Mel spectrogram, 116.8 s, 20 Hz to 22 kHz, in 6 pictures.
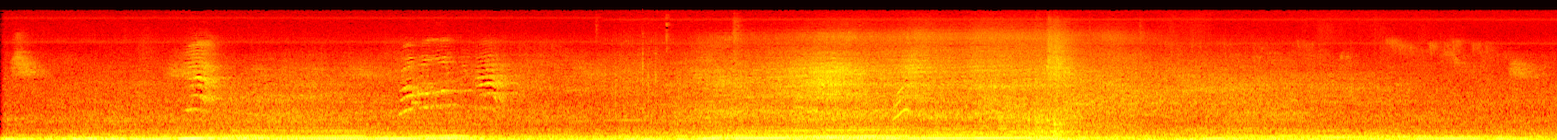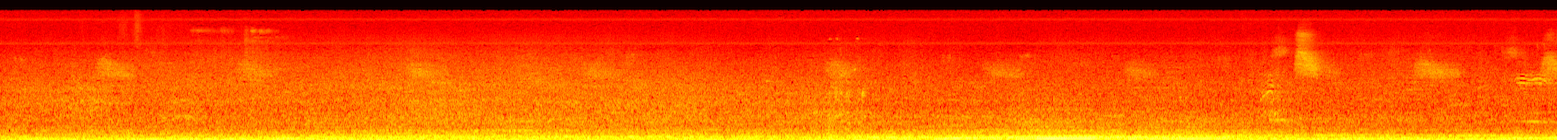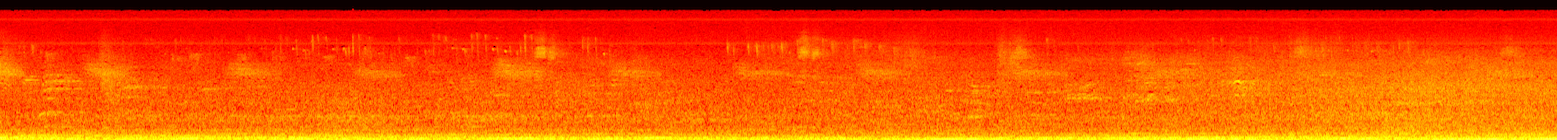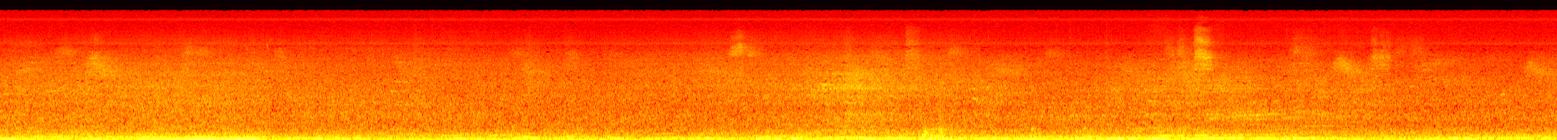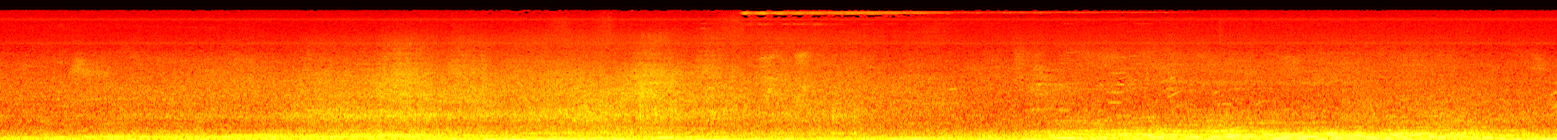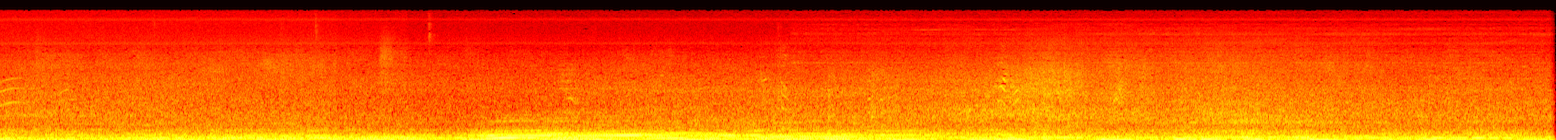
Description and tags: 5 22 06 Ludington Mi Usa 5pm
Rode NT4 placed in a small stand pointed perpendicular and center directly out my living room window during the daytime. Some birds and some humans, along with the noise of cars in a small town. NT4 goes directly to an Maudio Delta1010LT. Raw file with trimmed ends. Ludington, Michigan, us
